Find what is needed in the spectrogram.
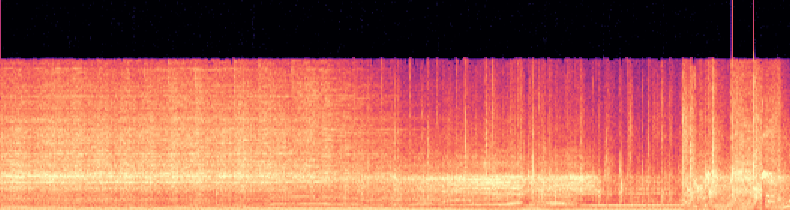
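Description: A hardcore band's distorted electric guitars and bass holding one ringing chord, loud, with a few wavering tones on top; it cuts off about nine seconds in.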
